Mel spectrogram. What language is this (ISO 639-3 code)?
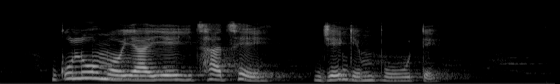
zul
